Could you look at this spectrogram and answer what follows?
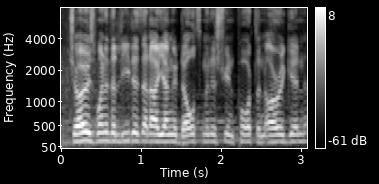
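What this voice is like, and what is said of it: Non-American accent. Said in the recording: “I grew up in Neisner, by the way. That's why I don't sound American.”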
